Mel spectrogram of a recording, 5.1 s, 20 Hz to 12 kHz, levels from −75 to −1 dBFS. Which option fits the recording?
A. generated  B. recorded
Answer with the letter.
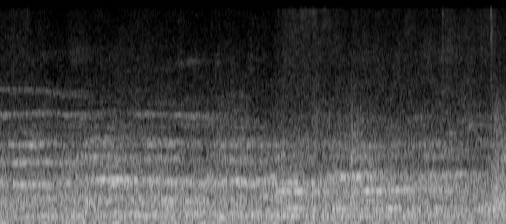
B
